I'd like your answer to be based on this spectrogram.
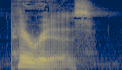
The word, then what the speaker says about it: Perez: Now, the one that the thread is around is Perez. That's how you say his name.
